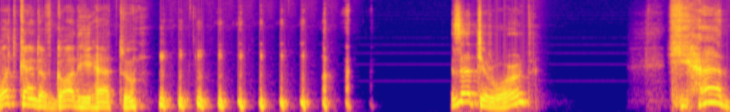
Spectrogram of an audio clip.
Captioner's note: Ketawa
